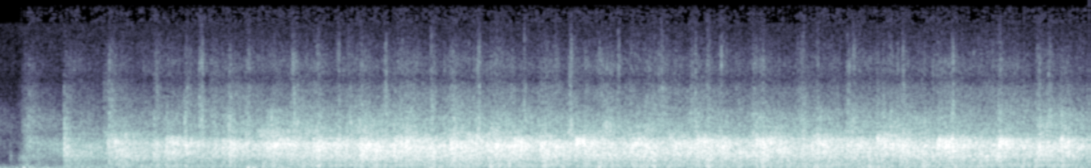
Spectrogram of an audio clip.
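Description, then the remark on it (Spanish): An audience claps for the Lord during a sermon, dense overlapping applause rising quickly after a brief quiet start and holding at an even level for several seconds, with no voices. “Mientras tú le das un aplauso al Señor, me das un minutito.”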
